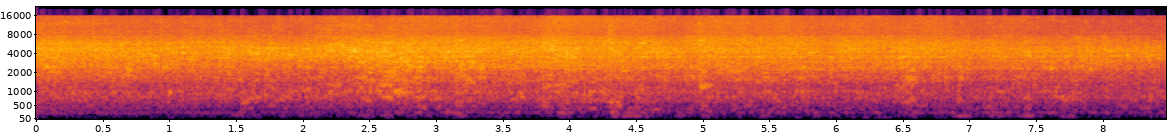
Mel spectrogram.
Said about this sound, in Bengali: টমেটোটা দিয়ে দেবো তেলের মধ্যে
